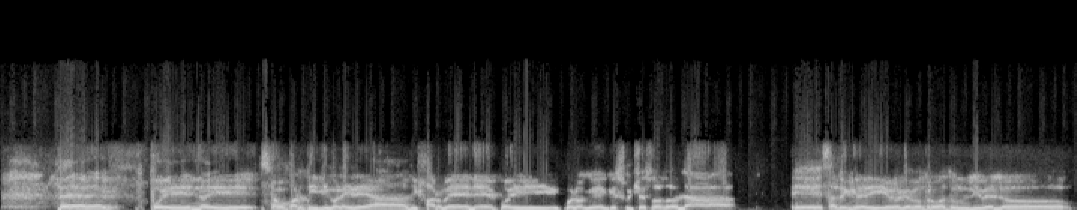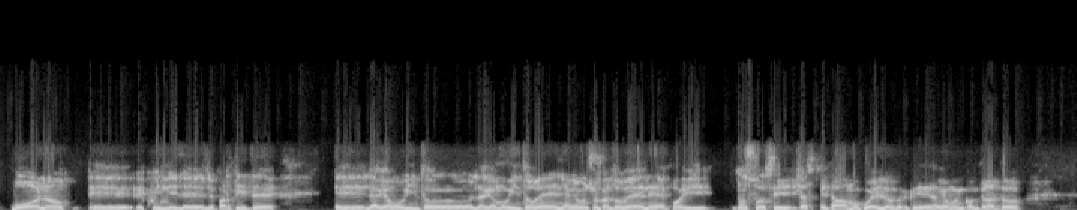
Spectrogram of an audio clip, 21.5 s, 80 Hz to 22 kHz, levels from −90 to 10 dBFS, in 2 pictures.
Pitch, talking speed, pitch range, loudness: 95 Hz, 150 wpm, 85-110 Hz, -11 LUFS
